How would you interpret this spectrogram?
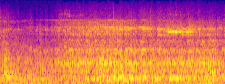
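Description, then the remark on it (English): A train engine being stopped on an inspector's order: a loud, steady rumble with broad hissing noise that holds at an even level throughout, with no voices. “Stop the engine at once”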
